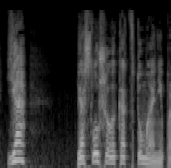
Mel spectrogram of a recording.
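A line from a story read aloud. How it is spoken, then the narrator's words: Faint babbling. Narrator (Russian): пролепетала она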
